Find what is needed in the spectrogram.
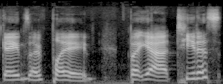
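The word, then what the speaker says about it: Tidus: Fantasy 10 the main character's name is apparently pronounced tetus and not Titus which I definitely thought it was Titus oh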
